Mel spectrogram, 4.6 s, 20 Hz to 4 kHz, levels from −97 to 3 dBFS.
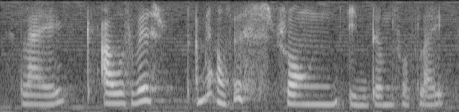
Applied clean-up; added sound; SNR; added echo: none; none; none; none.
